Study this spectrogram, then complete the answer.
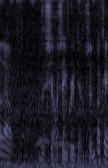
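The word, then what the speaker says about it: Shawshank: spell it out the Sha Shank Redemption okay sha shank sh Shaw like Mary Shaw Shank like I'll freaking shank you oh okay and then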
